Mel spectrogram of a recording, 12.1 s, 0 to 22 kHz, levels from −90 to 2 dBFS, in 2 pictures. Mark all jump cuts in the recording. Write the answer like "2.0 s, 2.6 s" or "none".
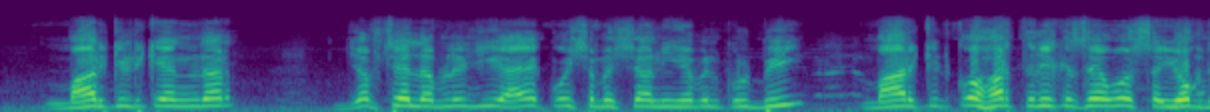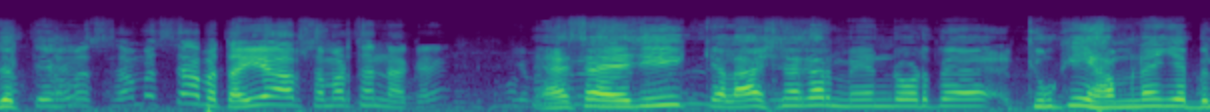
none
